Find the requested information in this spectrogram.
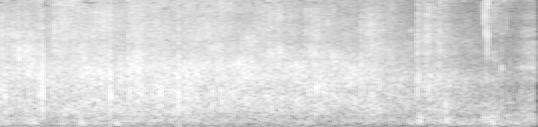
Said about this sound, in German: Ich glaube, ein Applaus für die Frage.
